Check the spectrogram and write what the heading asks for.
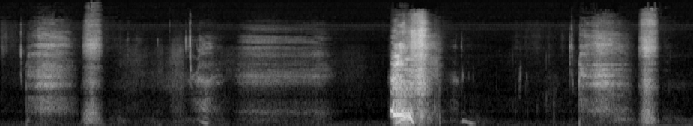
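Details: Female sneezing: quick indrawn breaths build to explosive bursts, with a loud central sneeze among smaller ones in a quiet room; repeated sneezing.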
